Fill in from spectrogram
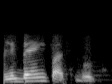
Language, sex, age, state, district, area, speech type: Goan Konkani, male, 45-60, Goa, Tiswadi, rural, conversation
